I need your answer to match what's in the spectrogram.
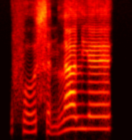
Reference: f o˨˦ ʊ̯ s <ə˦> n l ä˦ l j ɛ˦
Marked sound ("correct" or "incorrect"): incorrect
